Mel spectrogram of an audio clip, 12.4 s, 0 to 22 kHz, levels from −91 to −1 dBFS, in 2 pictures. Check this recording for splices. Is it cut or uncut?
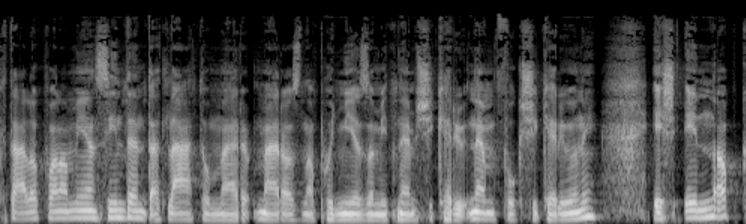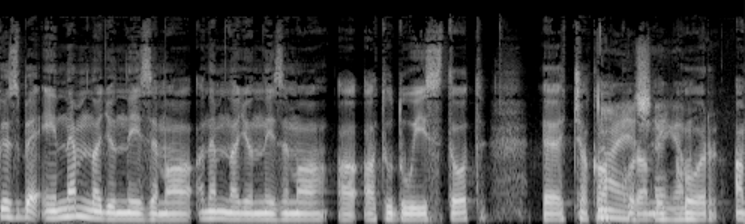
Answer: uncut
